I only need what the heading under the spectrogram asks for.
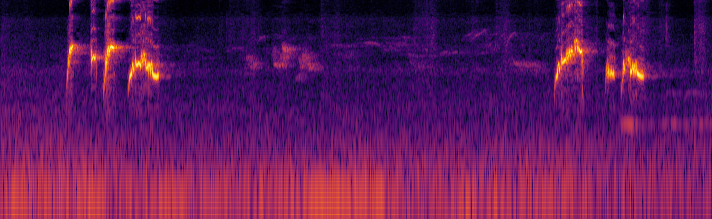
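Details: Red-whiskered bulbul showing its song style: two fast phrases of clear, ringing whistled notes with downward slides, separated by a quiet pause with faint softer notes.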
